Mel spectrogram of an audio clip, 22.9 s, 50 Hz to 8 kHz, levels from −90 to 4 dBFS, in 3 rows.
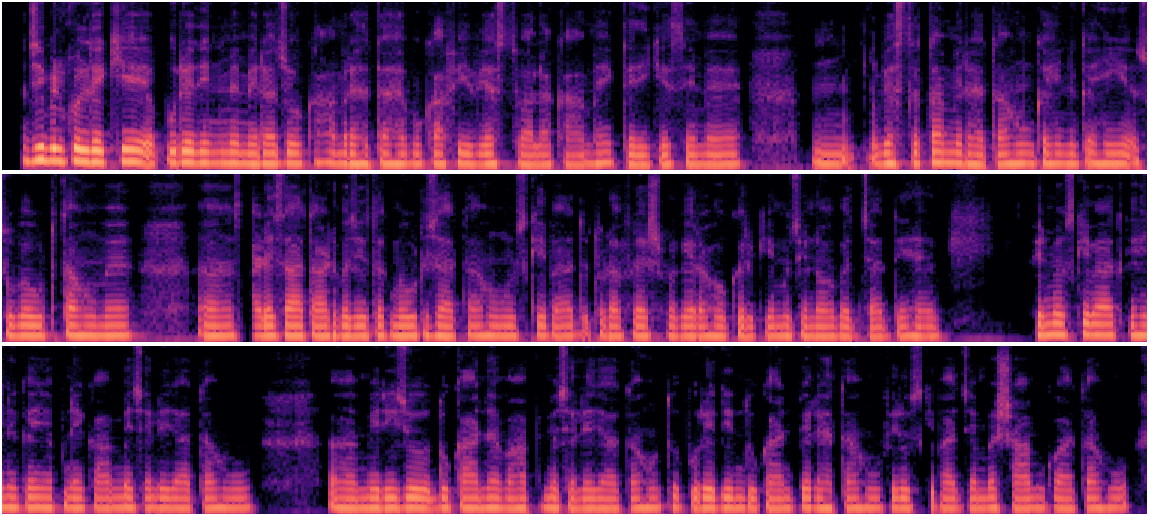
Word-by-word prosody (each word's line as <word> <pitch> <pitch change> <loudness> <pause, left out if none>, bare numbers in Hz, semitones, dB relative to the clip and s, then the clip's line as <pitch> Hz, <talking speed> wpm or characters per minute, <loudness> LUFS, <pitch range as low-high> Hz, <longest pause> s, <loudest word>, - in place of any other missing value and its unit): जी, 175 +2 +8
बिल्कुल, 165 -1 +9
देखिए, 150 -1 +6
पूरे 145 0 +5
दिन 140 0 +2
में 140 0 +3
मेरा 135 0 +3
जो 135 -1 +2
काम 135 -1 -3
रहता 130 0 +1
है 130 0 +2
वो 130 - -2
काफ़ी 130 0 -1
व्यस्त 130 +1 -1
वाला 120 0 0
काम 120 +1 -4
है, 135 - 0
एक 140 - -5
तरीक़े 125 0 0
से 125 0 -3
मैं 125 0 -1 0.5
उम, 125 -1 -3
व्यस्तता 135 +1 +1
में 140 -1 +1
रहता 125 -1 0
हूँ 130 0 +1
कहीं 130 -1 0
न 130 - 0
कहीं 130 -3 0
सुबह 135 0 +1
उठता 130 +1 0
हूँ 130 - +1
मैं 130 0 +1
अ, 130 0 -4
साढ़े 130 +1 0
7-8 130 0 +1
बजे 130 0 +2
तक - - -1
मैं 130 - +2
उठ 130 +1 0
जाता 130 -1 -1
हूँ 130 -1 0
उसके 130 +1 -4
बाद 125 +1 -3
थोड़ा 125 0 -1
फ्रेश 125 0 -2
वगैरह 125 0 0
होकर 125 -1 -2
के 125 - -2
मुझे 125 0 -2
9 125 0 -1
बज 120 -1 -3
जाते 120 +1 -4
हैं, 125 -1 -2 0.7
फिर 140 - +3
मैं 145 0 +4
उसके 140 +2 -1
बाद 140 -1 +1
कहीं 135 0 +1
न 135 - +1
कहीं 135 0 0
अपने 130 0 -2
काम 130 -1 -3
में 130 0 0
चले 130 0 -2
जाता 125 0 -3
हूँ। 130 0 -2 0.5
अ, - - -1 0.2
मेरी 130 0 +2
जो 130 -1 +3
दुकान 130 +1 -1
है - - +3
वहाँ 125 0 -1
पे 130 - -10
मैं 130 - +1
चले 125 -1 -2
जाता 125 0 -3
हूँ 130 0 -1
तो 130 - -3
पूरे 130 0 +2
दिन 130 0 0
दुकान 125 0 -2
पे 130 - -2
रहता 125 0 -2
हूँ 130 0 -2
फिर 125 - -1
उसके 125 - -5
बाद 125 -1 -3
जब 125 0 -4
मैं 130 - 0
शाम 125 0 -3
को 130 - -5
आता 125 +1 -3
हूँ, 130 +1 -3
130 Hz, 245 wpm, -23 LUFS, 125-130 Hz, 0.7 s, बिल्कुल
